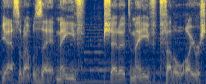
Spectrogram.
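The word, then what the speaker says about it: Méabh: as they do mine so mave being an Irish name it's spelled m a e BH um so BH or an MH in Ireland is like a V so uh yeah mave is m a e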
